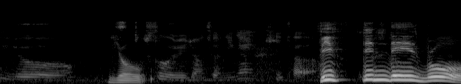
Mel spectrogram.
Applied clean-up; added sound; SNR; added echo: none; none; none; none.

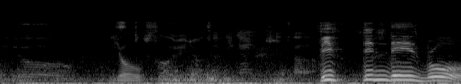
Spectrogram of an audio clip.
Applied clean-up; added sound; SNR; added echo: none; Thunder / Rain; 6 dB; none.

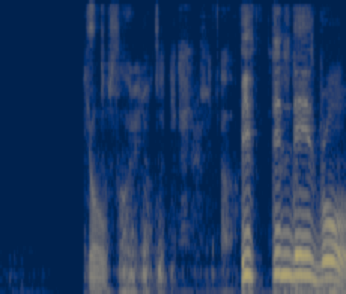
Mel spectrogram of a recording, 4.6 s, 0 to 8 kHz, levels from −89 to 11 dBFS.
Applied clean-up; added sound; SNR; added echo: neural mask model RNNoise.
